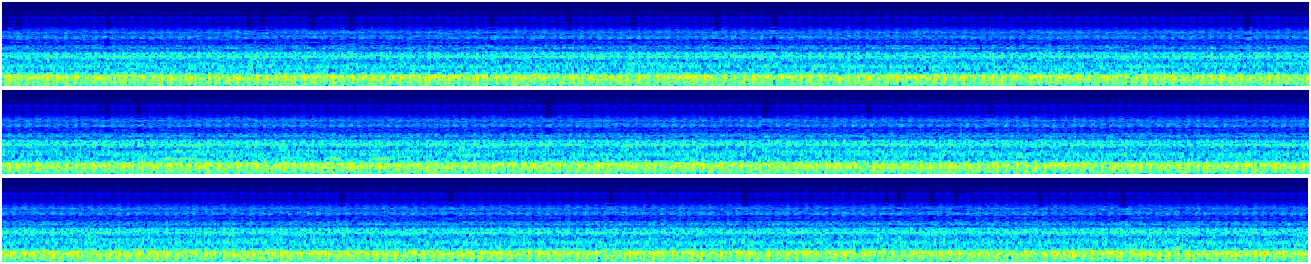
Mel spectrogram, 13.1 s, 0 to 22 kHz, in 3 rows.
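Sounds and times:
engine-like drone: 0.0 - 13.0.

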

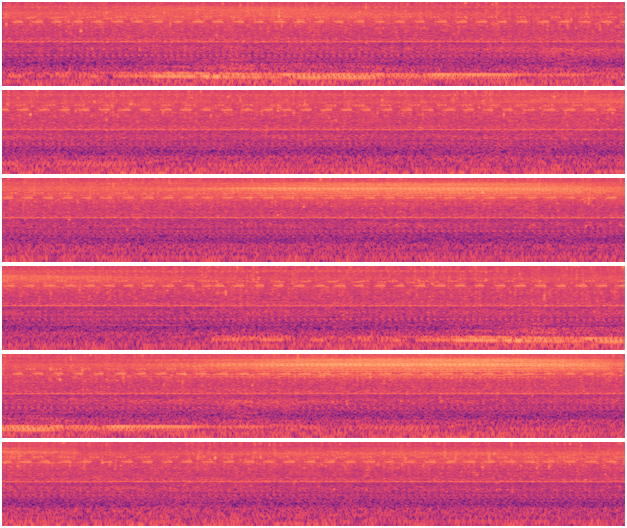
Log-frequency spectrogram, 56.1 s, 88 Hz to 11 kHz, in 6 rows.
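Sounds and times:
thin whine: 0.0 - 11.2, 29.6 - 47.8
engine-like drone: 0.0 - 56.0
high hiss: 21.6 - 48.2.

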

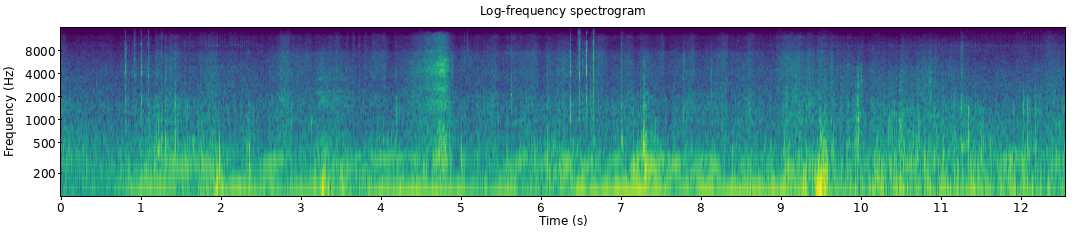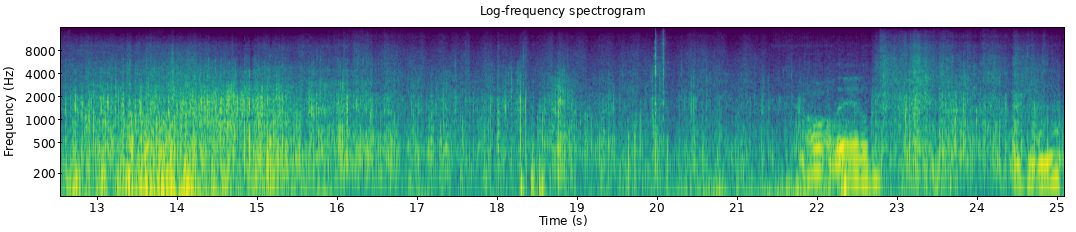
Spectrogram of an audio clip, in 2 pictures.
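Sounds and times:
bike tyres on snow: 0.0 - 25.0
low steady hum: 0.0 - 25.0
wind buffeting microphone: 7.1 - 25.0.

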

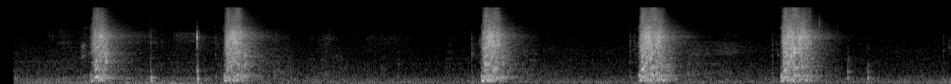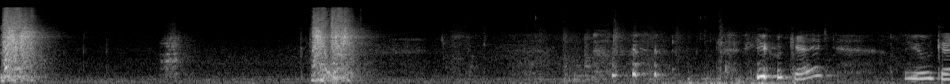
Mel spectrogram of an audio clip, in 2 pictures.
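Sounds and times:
dog sneezing: 0.8 - 1.4, 2.2 - 2.8, 4.7 - 5.4, 6.3 - 7.0, 7.7 - 8.4, 9.4 - 10.2, 12.5 - 13.4.

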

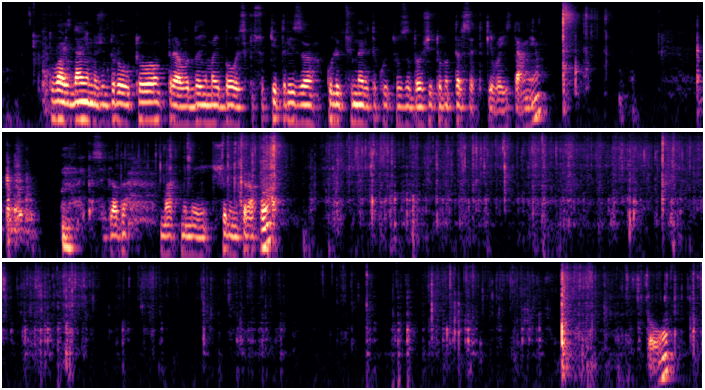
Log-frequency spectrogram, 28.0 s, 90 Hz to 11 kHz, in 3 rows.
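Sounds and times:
plastic wrap crinkling and tearing: 7.5 - 8.2, 10.7 - 28.0.

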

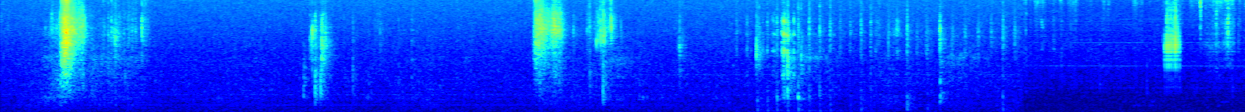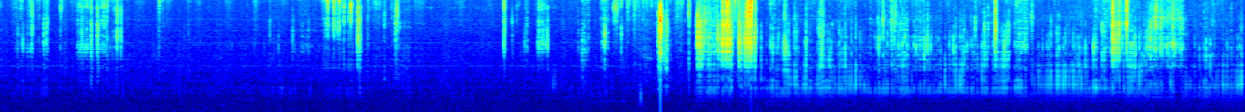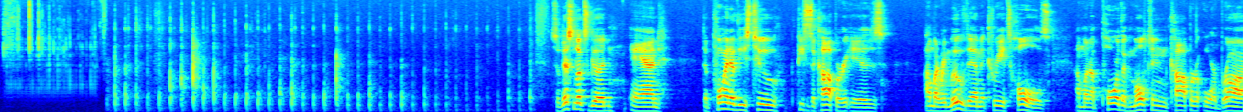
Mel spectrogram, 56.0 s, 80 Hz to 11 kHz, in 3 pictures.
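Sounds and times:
gritty sand scrapes: 0.7 - 2.1, 8.0 - 8.5.

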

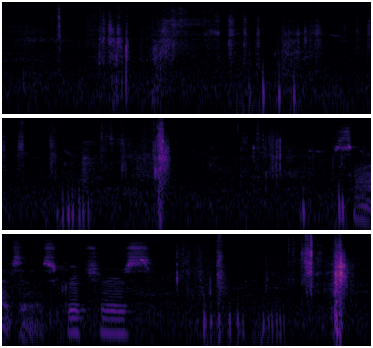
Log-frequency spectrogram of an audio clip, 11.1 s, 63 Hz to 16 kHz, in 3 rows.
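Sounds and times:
paper pages rustling: 0.8 - 7.2, 9.1 - 11.0.

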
